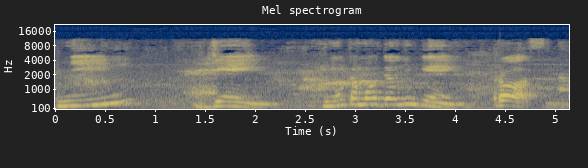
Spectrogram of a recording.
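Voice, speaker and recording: Woman literacy tutor, slow and patient, fairly high voice, noisy room. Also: very animated, echoey room. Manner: patient, coaxing, sounds out syllables slowly. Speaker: literacy teacher. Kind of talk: one-on-one reading tutoring.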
